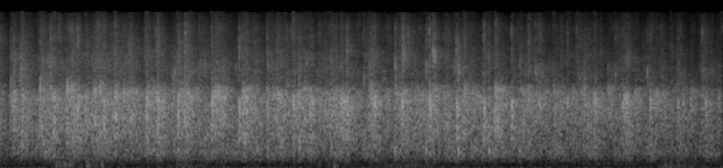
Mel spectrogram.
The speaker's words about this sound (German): Genau, erstmal einen Applaus gerne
